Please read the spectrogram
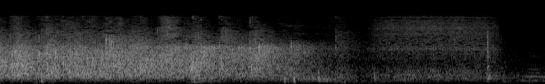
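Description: A crowd applauds steadily, a dense hiss of many hands clapping that holds strong for about three seconds, then thins and fades to a lighter patter with a few stray claps at the end.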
